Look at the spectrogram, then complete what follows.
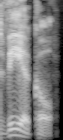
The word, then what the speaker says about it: vehicle: another tricky one is vehicle many people pronounce the h but it's silent think of it as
